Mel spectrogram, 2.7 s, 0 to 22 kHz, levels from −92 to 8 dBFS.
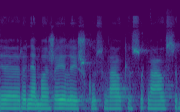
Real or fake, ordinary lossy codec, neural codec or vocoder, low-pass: real; Opus, 16 kbps; none; 19.8 kHz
